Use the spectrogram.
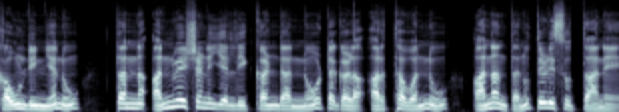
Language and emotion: Kannada, neutral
